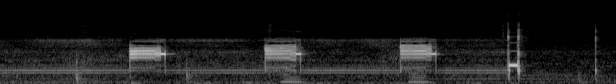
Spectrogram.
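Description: Three short digital data bursts, about 1.3 s apart, from a Motorola handheld radio's speaker: the NOAA Weather Radio end-of-message code that closes the severe thunderstorm warning. A faint steady hum lies underneath, and a short sharp click follows near the end.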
